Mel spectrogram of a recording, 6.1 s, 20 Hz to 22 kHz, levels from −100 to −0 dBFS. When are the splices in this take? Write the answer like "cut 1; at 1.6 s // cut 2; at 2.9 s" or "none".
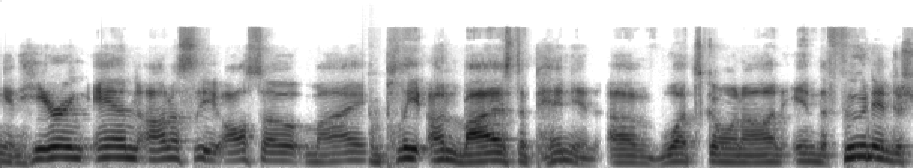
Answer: cut 1; at 2.5 s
